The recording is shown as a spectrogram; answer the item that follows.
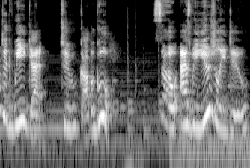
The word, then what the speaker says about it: gabagool: in or in capicola or in those southern vernaculars becomes a g in gabagul and the p becomes a b that final vowel almost disappears entirely or is heavily reduced and over time the pronunciation of the entire word becomes even more americanized until finally we get to gabagool so there you have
